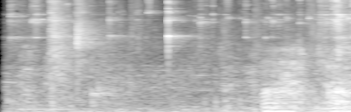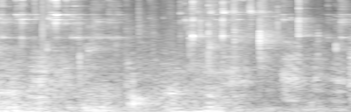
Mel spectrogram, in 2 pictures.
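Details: Siberian huskies wrestling trade rough, rumbling play growls in short bursts, with a husky's sharp sneeze early on.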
